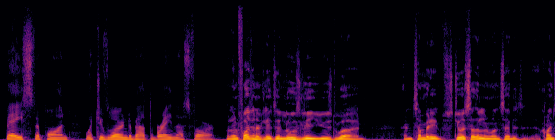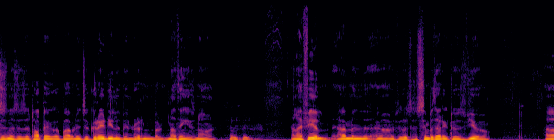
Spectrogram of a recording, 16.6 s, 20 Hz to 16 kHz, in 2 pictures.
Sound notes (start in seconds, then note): 11.8 laughs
